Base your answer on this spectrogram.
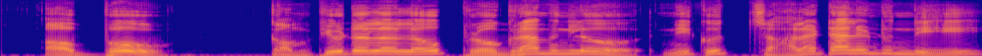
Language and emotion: Telugu, surprised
